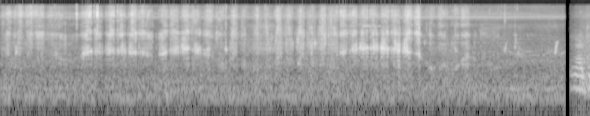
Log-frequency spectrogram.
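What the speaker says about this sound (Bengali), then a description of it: "এই যে এবার ব্রাশ করতে যাবো" Teeth are brushed with a toothbrush in rapid, wet, scrubbing strokes close up, running continuously for several seconds before a brief pause.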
